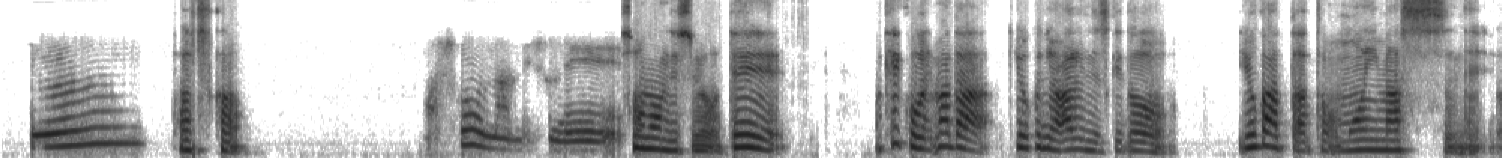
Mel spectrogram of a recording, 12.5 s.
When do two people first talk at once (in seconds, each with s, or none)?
none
